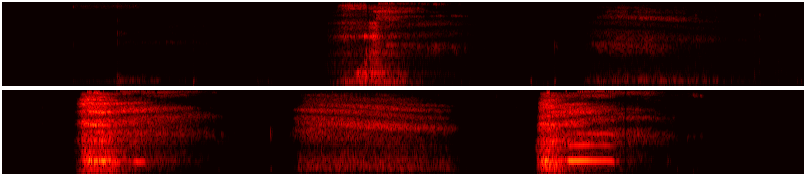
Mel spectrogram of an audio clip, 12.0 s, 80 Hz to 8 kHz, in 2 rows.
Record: {
  "exhalation_length": "12.0 s",
  "exhalation_amplitude": 5298,
  "exhalation_signal_mean_std_ratio": 0.3,
  "survey_phase": "beta (2021-08-13 to 2022-03-07)",
  "age": "45-64",
  "gender": "Male",
  "wearing_mask": "No",
  "symptom_none": true,
  "smoker_status": "Never smoked",
  "respiratory_condition_asthma": false,
  "respiratory_condition_other": false,
  "recruitment_source": "REACT",
  "submission_delay": "1 day",
  "covid_test_result": "Negative",
  "covid_test_method": "RT-qPCR"
}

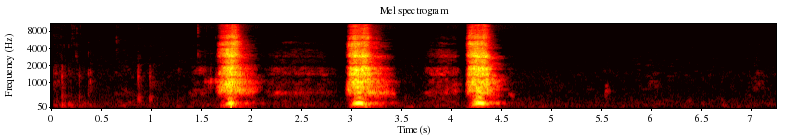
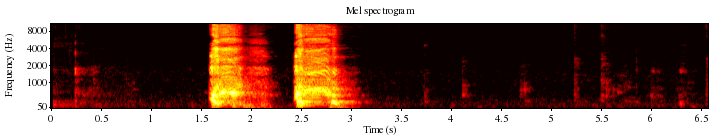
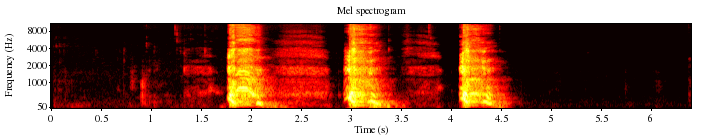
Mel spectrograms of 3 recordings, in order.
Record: {
  "exhalation_length": "7.3 s",
  "exhalation_amplitude": 12790,
  "exhalation_signal_mean_std_ratio": 0.24,
  "cough_length": "6.6 s",
  "cough_amplitude": 32768,
  "cough_signal_mean_std_ratio": 0.25,
  "three_cough_length": "6.4 s",
  "three_cough_amplitude": 32768,
  "three_cough_signal_mean_std_ratio": 0.29,
  "survey_phase": "alpha (2021-03-01 to 2021-08-12)",
  "age": "45-64",
  "gender": "Female",
  "wearing_mask": "No",
  "symptom_none": true,
  "smoker_status": "Ex-smoker",
  "respiratory_condition_asthma": false,
  "respiratory_condition_other": false,
  "recruitment_source": "REACT",
  "submission_delay": "3 days",
  "covid_test_result": "Negative",
  "covid_test_method": "RT-qPCR"
}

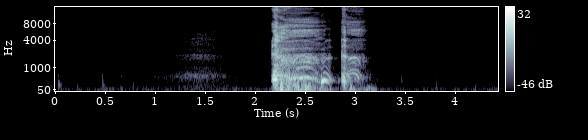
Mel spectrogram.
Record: {
  "cough_length": "4.4 s",
  "cough_amplitude": 17055,
  "cough_signal_mean_std_ratio": 0.31,
  "survey_phase": "beta (2021-08-13 to 2022-03-07)",
  "age": "18-44",
  "gender": "Female",
  "wearing_mask": "No",
  "symptom_cough_any": true,
  "symptom_runny_or_blocked_nose": true,
  "symptom_shortness_of_breath": true,
  "symptom_diarrhoea": true,
  "symptom_fatigue": true,
  "symptom_fever_high_temperature": true,
  "symptom_headache": true,
  "symptom_change_to_sense_of_smell_or_taste": true,
  "symptom_loss_of_taste": true,
  "symptom_onset": "5 days",
  "smoker_status": "Never smoked",
  "respiratory_condition_asthma": false,
  "respiratory_condition_other": false,
  "recruitment_source": "Test and Trace",
  "submission_delay": "2 days",
  "covid_test_result": "Positive",
  "covid_test_method": "RT-qPCR",
  "covid_ct_value": 14.7,
  "covid_ct_gene": "ORF1ab gene",
  "covid_ct_mean": 15.0,
  "covid_viral_load": "12000000 copies/ml",
  "covid_viral_load_category": "High viral load (>1M copies/ml)"
}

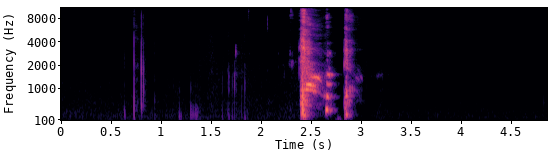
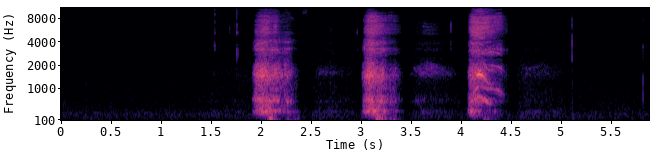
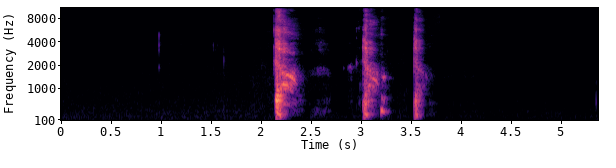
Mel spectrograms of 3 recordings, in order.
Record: {
  "cough_length": "4.9 s",
  "cough_amplitude": 25190,
  "cough_signal_mean_std_ratio": 0.19,
  "exhalation_length": "5.9 s",
  "exhalation_amplitude": 5941,
  "exhalation_signal_mean_std_ratio": 0.3,
  "three_cough_length": "5.4 s",
  "three_cough_amplitude": 28174,
  "three_cough_signal_mean_std_ratio": 0.19,
  "survey_phase": "alpha (2021-03-01 to 2021-08-12)",
  "age": "18-44",
  "gender": "Female",
  "wearing_mask": "No",
  "symptom_none": true,
  "smoker_status": "Never smoked",
  "respiratory_condition_asthma": false,
  "respiratory_condition_other": false,
  "recruitment_source": "Test and Trace",
  "submission_delay": "2 days",
  "covid_test_result": "Positive",
  "covid_test_method": "RT-qPCR",
  "covid_ct_value": 33.5,
  "covid_ct_gene": "N gene",
  "covid_ct_mean": 33.5,
  "covid_viral_load": "10 copies/ml",
  "covid_viral_load_category": "Minimal viral load (< 10K copies/ml)"
}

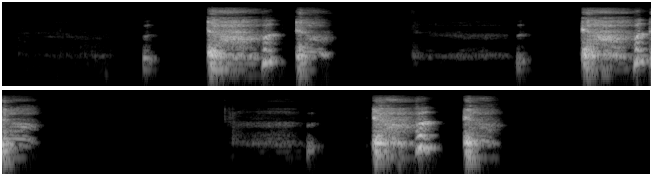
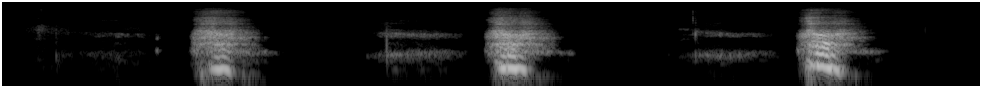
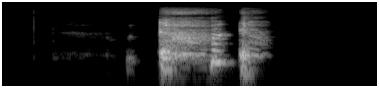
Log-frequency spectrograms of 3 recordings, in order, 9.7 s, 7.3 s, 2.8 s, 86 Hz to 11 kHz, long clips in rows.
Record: {
  "three_cough_length": "9.7 s",
  "three_cough_amplitude": 18939,
  "three_cough_signal_mean_std_ratio": 0.33,
  "exhalation_length": "7.3 s",
  "exhalation_amplitude": 17563,
  "exhalation_signal_mean_std_ratio": 0.28,
  "cough_length": "2.8 s",
  "cough_amplitude": 19780,
  "cough_signal_mean_std_ratio": 0.36,
  "survey_phase": "beta (2021-08-13 to 2022-03-07)",
  "age": "45-64",
  "gender": "Female",
  "wearing_mask": "No",
  "symptom_cough_any": true,
  "symptom_runny_or_blocked_nose": true,
  "symptom_shortness_of_breath": true,
  "symptom_sore_throat": true,
  "symptom_fatigue": true,
  "symptom_fever_high_temperature": true,
  "symptom_headache": true,
  "symptom_onset": "4 days",
  "smoker_status": "Never smoked",
  "respiratory_condition_asthma": false,
  "respiratory_condition_other": false,
  "recruitment_source": "Test and Trace",
  "submission_delay": "2 days",
  "covid_test_result": "Positive",
  "covid_test_method": "RT-qPCR",
  "covid_ct_value": 14.3,
  "covid_ct_gene": "ORF1ab gene"
}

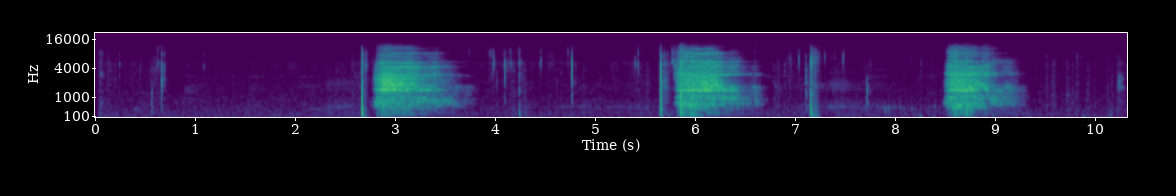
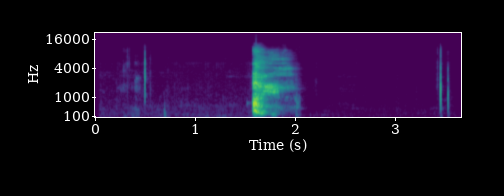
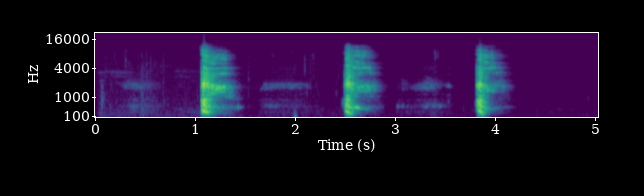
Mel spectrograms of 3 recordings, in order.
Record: {
  "exhalation_length": "10.3 s",
  "exhalation_amplitude": 16894,
  "exhalation_signal_mean_std_ratio": 0.32,
  "cough_length": "3.7 s",
  "cough_amplitude": 32357,
  "cough_signal_mean_std_ratio": 0.17,
  "three_cough_length": "5.0 s",
  "three_cough_amplitude": 31120,
  "three_cough_signal_mean_std_ratio": 0.22,
  "survey_phase": "beta (2021-08-13 to 2022-03-07)",
  "age": "45-64",
  "gender": "Female",
  "wearing_mask": "Yes",
  "symptom_headache": true,
  "symptom_onset": "2 days",
  "smoker_status": "Never smoked",
  "respiratory_condition_asthma": false,
  "respiratory_condition_other": false,
  "recruitment_source": "Test and Trace",
  "submission_delay": "1 day",
  "covid_test_result": "Positive",
  "covid_test_method": "RT-qPCR"
}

